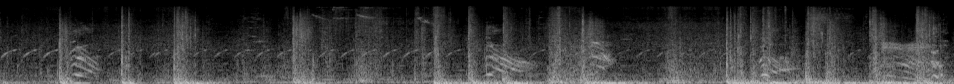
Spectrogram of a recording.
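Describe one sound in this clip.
Men grunt and cry out in pain.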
